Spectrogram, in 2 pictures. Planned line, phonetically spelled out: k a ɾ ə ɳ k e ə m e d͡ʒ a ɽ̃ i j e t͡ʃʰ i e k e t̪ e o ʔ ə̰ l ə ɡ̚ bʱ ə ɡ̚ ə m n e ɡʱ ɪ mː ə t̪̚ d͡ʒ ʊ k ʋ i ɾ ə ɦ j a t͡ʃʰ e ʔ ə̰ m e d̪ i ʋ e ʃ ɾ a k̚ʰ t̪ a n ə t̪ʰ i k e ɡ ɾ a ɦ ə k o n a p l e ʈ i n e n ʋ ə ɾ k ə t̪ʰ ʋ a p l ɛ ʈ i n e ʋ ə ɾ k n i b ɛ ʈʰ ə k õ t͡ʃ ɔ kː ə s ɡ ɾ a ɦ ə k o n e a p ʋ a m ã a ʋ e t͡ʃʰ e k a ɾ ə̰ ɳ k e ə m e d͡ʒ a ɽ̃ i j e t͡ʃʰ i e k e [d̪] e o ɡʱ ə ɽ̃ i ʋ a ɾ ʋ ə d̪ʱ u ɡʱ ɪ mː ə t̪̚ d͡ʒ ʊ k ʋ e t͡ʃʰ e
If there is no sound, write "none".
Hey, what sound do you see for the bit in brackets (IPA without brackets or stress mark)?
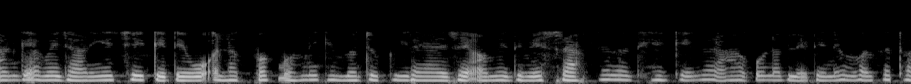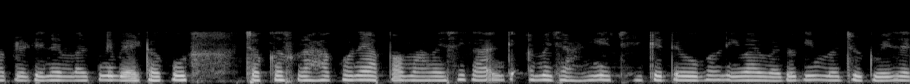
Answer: t̪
